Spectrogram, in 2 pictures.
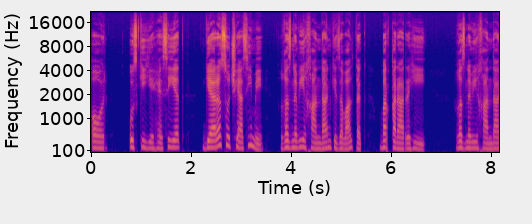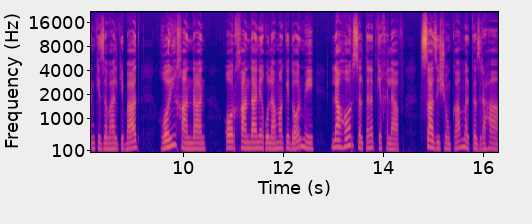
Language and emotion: Urdu, neutral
